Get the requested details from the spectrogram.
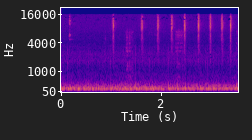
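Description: A computer mouse clicks several times in quick succession.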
